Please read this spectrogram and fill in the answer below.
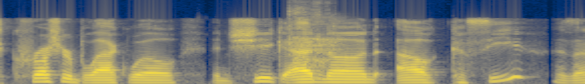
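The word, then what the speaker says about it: Al-Kaissie: It is Crusher Blackwell and Sheik Adnon Al-Kasi. Is that how you say it? Casey.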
